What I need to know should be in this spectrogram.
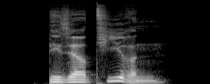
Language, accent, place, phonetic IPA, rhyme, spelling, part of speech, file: German, Germany, Berlin, [dezɛʁˈtiːʁən], -iːʁən, desertieren, verb, De-desertieren.ogg
- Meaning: to desert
